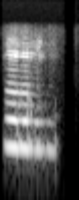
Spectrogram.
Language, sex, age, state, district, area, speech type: Maithili, female, 60+, Bihar, Saharsa, rural, conversation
